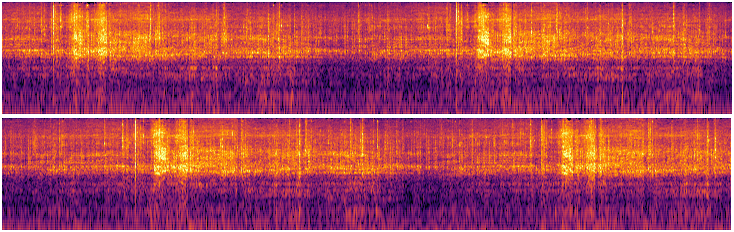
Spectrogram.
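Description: Motorized plastic toy race track running, its gears and lift mechanism whirring with a steady ratcheting click as small plastic toy cars ride around it. Louder plastic clatter comes four times, about eight seconds apart, as the cars come round each lap.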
